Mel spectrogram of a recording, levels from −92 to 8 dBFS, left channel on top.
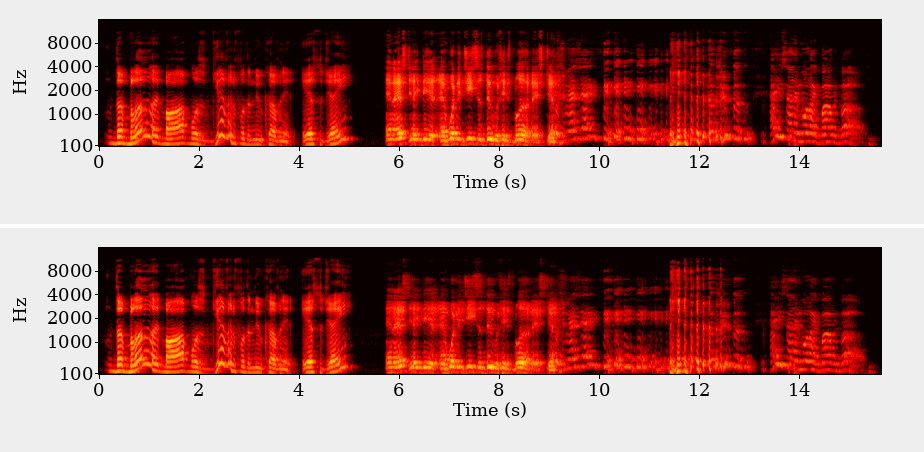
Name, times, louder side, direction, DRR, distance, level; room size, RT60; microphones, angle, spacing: voice 1, 0.2-5.0 11.4-12.2, right 2 dB, 20° right, 1.1 m, -30 dB
voice 2, 5.7-9.1, left 1 dB, 80° left, 3.0 m, -28 dB
voice 3, 9.0-11.6 12.2-13.1 13.4-15.3, left 1 dB, 30° left, 5.2 m, -41 dB
23.5 x 8.9 x 2.7 m
head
